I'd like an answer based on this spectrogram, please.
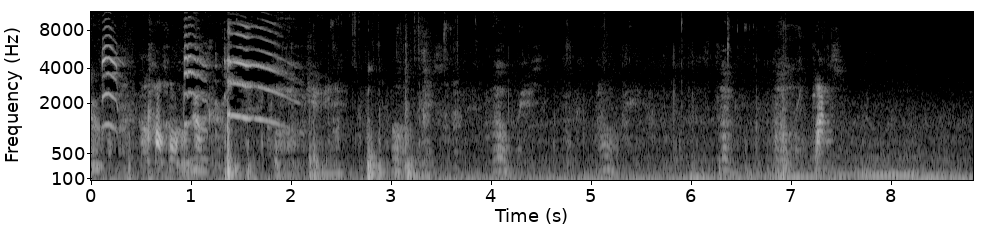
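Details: Lily, a female Rottweiler puppy in obedience training for food and a toy, lets out high, squeaky whines that slide downward near the start, over a man's voice and later soft shuffling sounds.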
